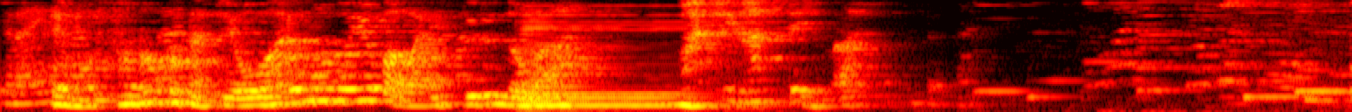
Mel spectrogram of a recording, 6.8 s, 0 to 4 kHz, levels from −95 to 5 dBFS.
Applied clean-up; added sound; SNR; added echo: classical method WPE with log-MMSE.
